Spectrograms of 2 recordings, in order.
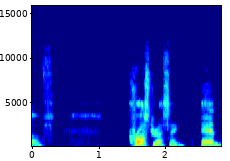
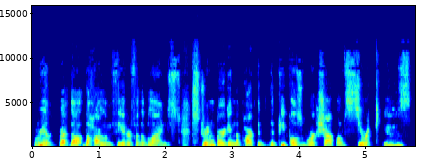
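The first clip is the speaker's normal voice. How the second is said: mocking, a bit louder; lightly voiced sneering agent; sarcastic agent; 5 semitones higher, 5 dB louder than usual. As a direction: list his flops with scorn. S0 reads George.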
